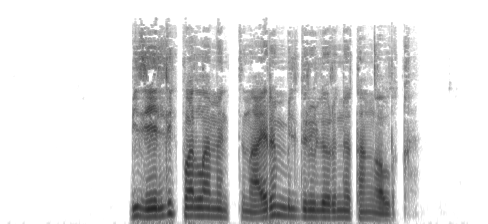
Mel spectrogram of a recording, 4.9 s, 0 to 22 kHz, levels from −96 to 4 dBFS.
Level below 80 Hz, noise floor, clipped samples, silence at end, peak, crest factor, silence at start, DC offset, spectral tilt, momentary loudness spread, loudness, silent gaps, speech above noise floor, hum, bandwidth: -58 dBFS; -90 dBFS; under 0.1%; 0.8 s; -2 dBFS; 18 dB; 1.3 s; under 0.1%; -4.5 dB/octave; 7 LU; -19 LUFS; none; 71 dB; none; 14 kHz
